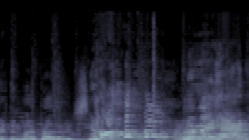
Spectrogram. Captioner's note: laughs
